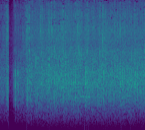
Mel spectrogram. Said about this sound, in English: let's give a round of applause for Melo for his Hall of Fame career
